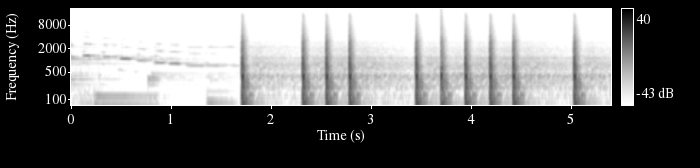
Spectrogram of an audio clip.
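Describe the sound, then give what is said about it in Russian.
A short melodic phrase fades out. Then a crow beats on a door with its beak, making about ten sharp, loud, crisp knocks in uneven clusters with brief silences between them. “Клювом в дверь ворона била, пока всех не разбудила.”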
